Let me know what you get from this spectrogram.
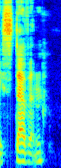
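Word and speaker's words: Stevan: And it can just all be pronounced Steven. But that's definitely Steven.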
